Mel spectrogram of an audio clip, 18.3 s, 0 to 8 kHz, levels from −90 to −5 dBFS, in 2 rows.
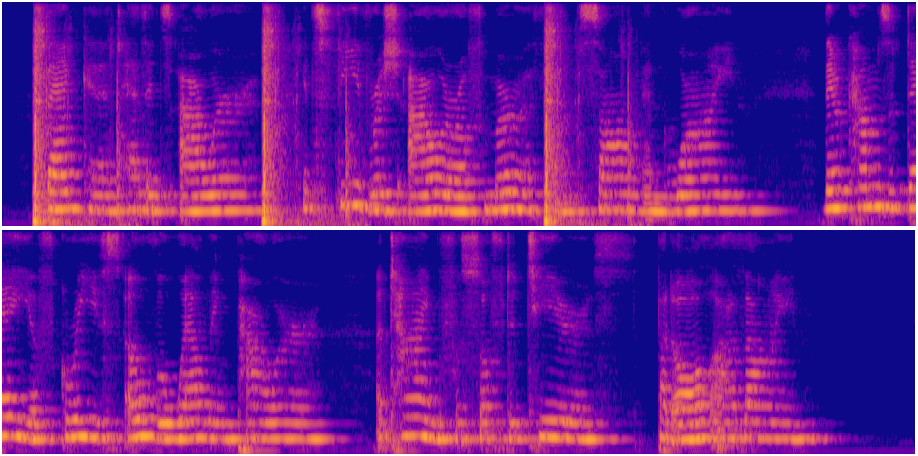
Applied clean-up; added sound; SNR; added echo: none; Cutlery, silverware / Drawer open or close; 1 dB; reverberation time 0.6 s.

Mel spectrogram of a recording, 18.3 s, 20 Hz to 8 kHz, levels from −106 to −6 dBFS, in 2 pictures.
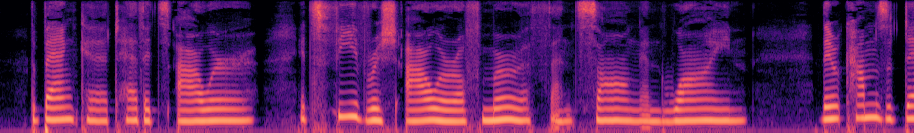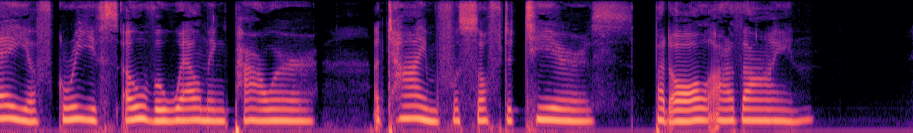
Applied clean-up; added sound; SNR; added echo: none; none; none; none.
